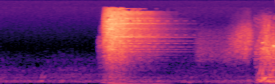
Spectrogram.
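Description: A bright game chime sounds.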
